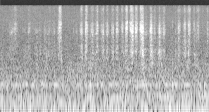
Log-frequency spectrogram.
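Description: Faint soft strokes of a wet paintbrush across sketchbook paper, with a quick run of short strokes through the middle.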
